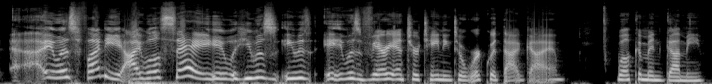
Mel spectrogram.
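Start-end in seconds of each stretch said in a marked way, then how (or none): none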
